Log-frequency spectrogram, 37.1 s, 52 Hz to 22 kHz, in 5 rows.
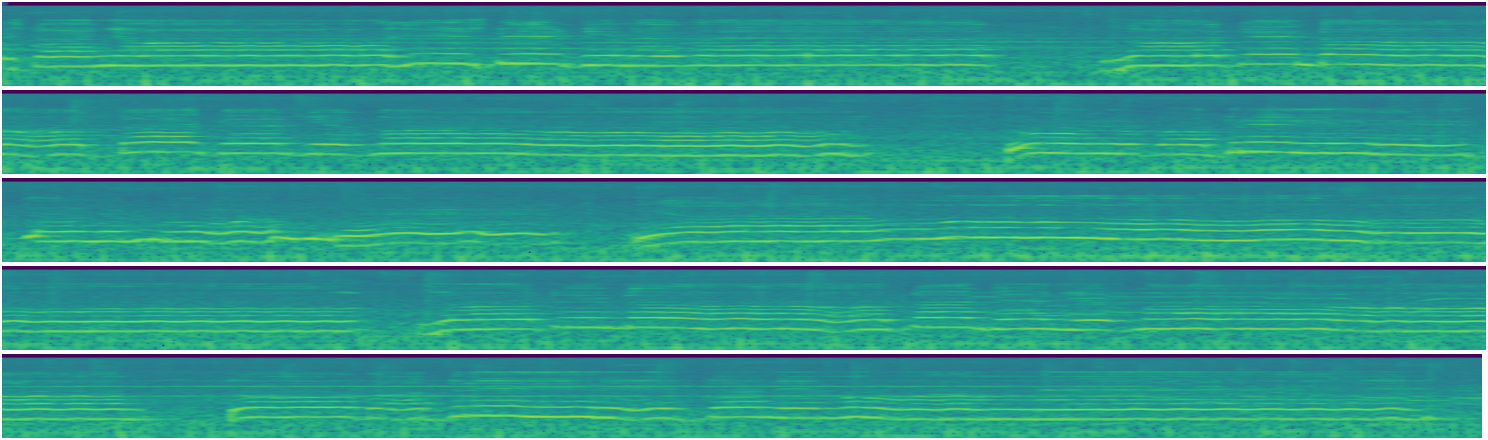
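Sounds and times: person singing a hymn: 0.0s - 37.0s
singer breathing: 11.9s - 12.4s.

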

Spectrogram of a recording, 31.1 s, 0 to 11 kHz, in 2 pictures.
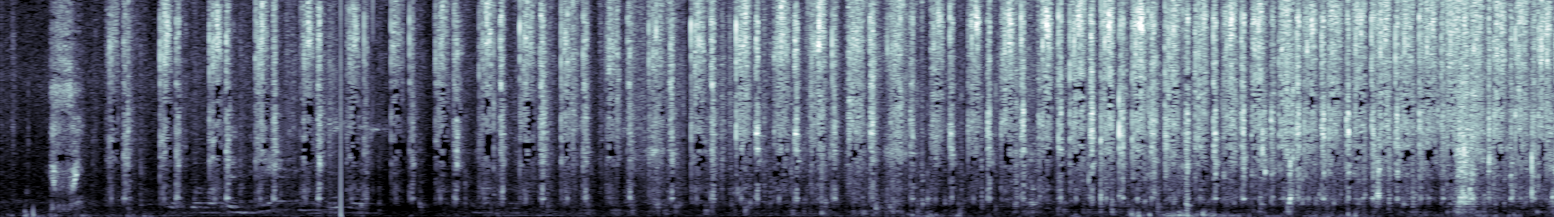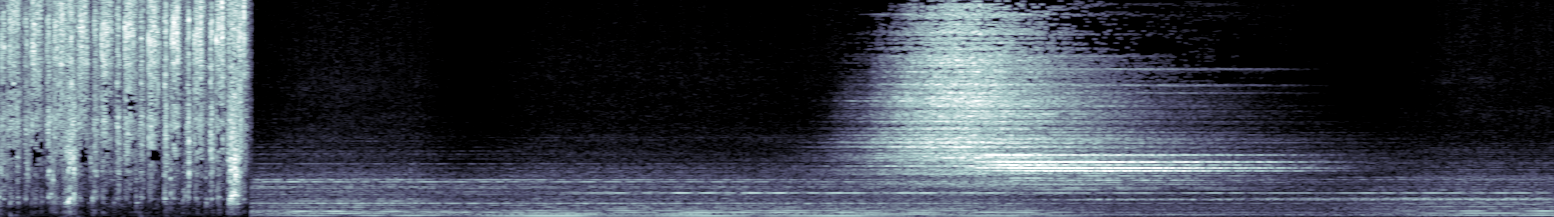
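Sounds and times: water pistol squirting: 0.5s - 18.1s.

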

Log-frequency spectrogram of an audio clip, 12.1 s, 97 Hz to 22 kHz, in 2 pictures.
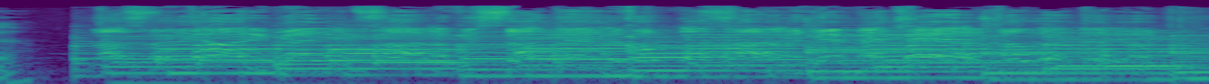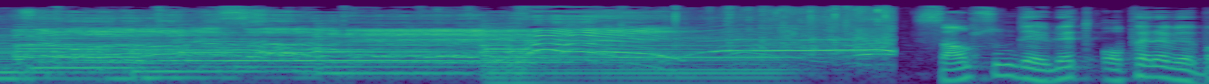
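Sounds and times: male vocal quartet singing: 0.4s - 9.6s.

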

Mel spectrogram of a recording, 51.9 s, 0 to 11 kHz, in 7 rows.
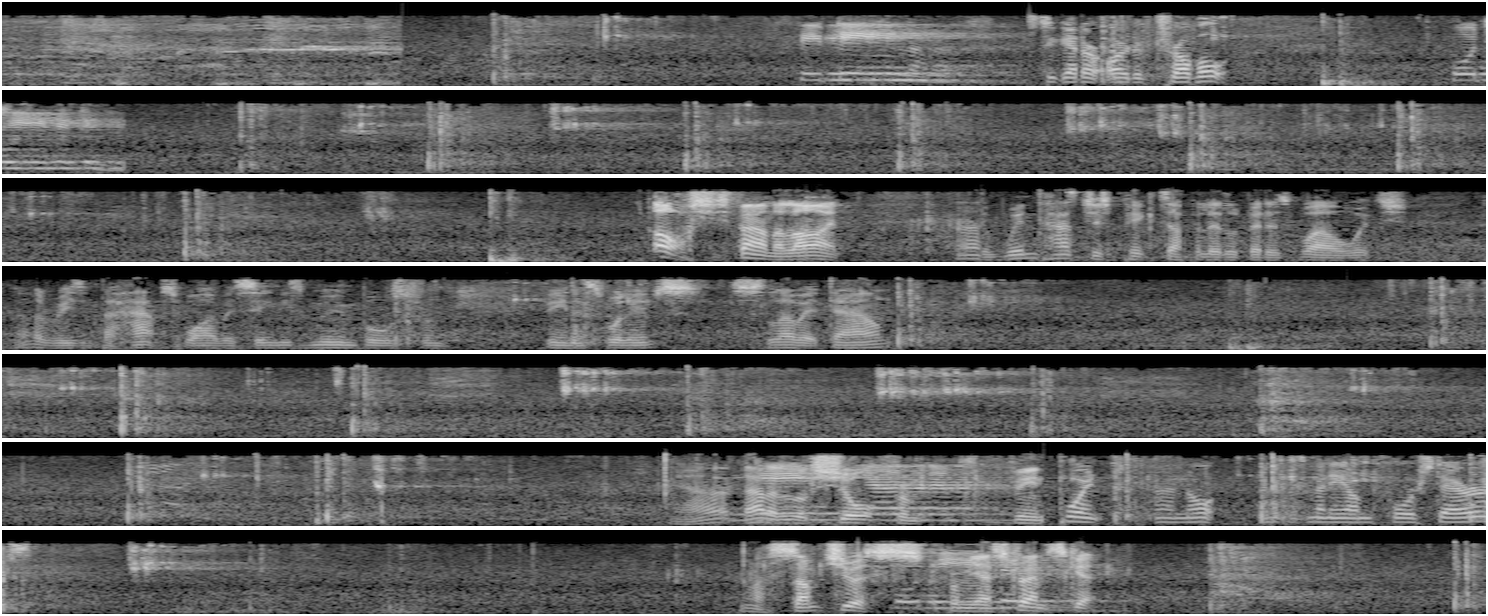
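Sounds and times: tennis ball bouncing: 6.6s - 7.0s, 8.5s - 17.6s, 26.7s - 27.4s, 28.4s - 31.8s, 32.4s - 35.2s, 37.6s - 39.4s, 42.5s - 43.8s
rackets striking tennis ball: 8.5s - 17.6s, 26.7s - 27.5s, 28.4s - 31.8s, 32.4s - 35.2s, 37.6s - 39.4s, 42.4s - 48.0s, 50.0s - 51.9s
tennis racket hitting ball: 9.4s - 12.3s, 13.2s - 14.8s, 32.5s - 33.4s.

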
